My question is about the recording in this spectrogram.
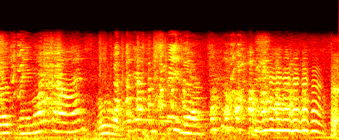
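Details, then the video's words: Speech-like chatter from a talking parrot: quick syllables with rising and falling harmonic glides, broken by a short dip in level near the middle. "Parrot Talking"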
